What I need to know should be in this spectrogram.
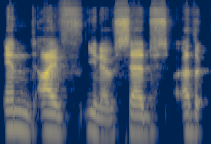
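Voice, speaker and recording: A man's voice: mid-range voice, steady tone, a little slow, bright, forceful tone. A man hosting a podcast, thinking aloud in a casual chat with restarts and wry asides. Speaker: podcast host.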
